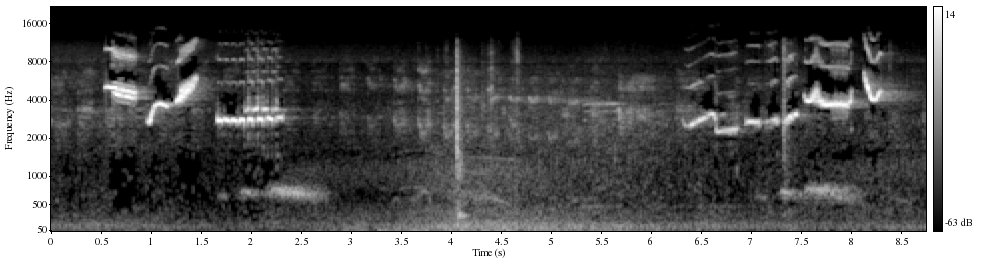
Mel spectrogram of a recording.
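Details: Oriental magpie-robin giving its wild-style morning song with long drawn notes, used to train birds: two bursts of loud whistled and buzzy phrases with upswept notes and a low soft note, separated by a quiet gap with a click.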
